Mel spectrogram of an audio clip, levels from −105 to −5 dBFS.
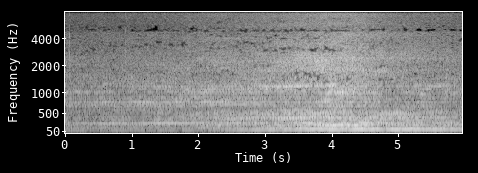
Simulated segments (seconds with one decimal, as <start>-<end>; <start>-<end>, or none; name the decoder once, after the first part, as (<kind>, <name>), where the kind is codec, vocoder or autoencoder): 0.0-5.2 (vocoder, BigVGAN v2)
